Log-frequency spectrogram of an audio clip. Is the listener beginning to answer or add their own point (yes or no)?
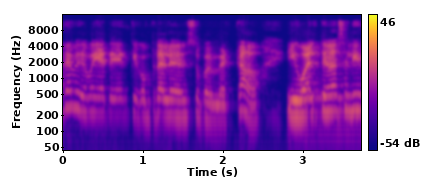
no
